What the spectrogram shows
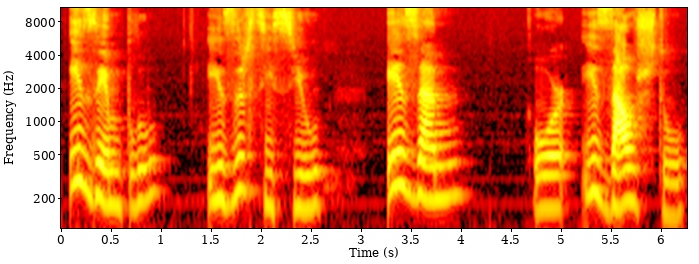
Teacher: So, words like exemplo (example), exercício (exercise), exame (exam) or exausto (exhausted) are all read with the [z] sound.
